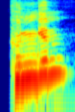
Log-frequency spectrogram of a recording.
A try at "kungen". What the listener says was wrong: you don't pronounce the G. No. Yeah. Yeah. Kungen. You're adding an extra N somewhere.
